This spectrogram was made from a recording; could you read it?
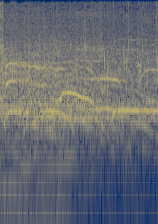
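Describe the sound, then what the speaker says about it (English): A crowd at American Ninja Warrior cheering and chanting from the stands, a loud dense roar of voices with whoops and clapping, heard continuously over a brief stretch. "you can hear the crowd chanting on their feet for Gabe Stewart."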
